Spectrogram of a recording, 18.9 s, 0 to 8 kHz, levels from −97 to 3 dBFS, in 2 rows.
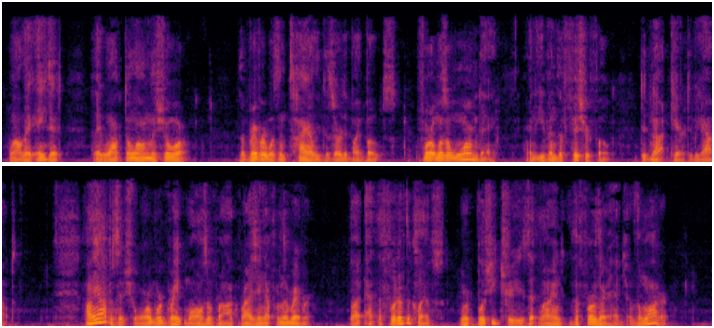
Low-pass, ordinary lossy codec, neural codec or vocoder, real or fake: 7.2 kHz; AAC, 32 kbps; codec, 16 kHz, 16 kbps, FreqCodec, smaller model; fake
